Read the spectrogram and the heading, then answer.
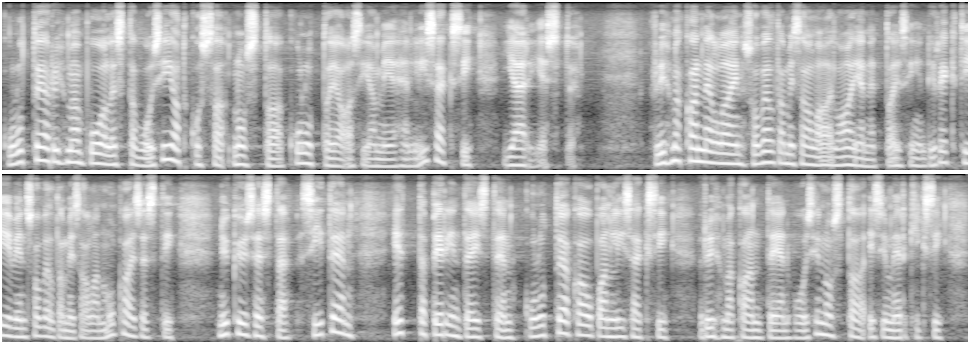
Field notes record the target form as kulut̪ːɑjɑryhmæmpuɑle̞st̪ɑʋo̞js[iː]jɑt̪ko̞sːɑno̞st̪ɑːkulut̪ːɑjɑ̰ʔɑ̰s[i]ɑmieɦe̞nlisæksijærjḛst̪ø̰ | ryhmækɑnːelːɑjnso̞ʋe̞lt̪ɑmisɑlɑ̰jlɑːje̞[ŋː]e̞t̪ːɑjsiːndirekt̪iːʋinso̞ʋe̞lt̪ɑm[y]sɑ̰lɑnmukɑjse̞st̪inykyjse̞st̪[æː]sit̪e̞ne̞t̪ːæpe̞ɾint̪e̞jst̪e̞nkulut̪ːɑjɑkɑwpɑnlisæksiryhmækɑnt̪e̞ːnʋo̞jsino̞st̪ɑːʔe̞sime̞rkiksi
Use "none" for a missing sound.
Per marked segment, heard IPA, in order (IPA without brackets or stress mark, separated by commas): i, i, nː, i, æ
